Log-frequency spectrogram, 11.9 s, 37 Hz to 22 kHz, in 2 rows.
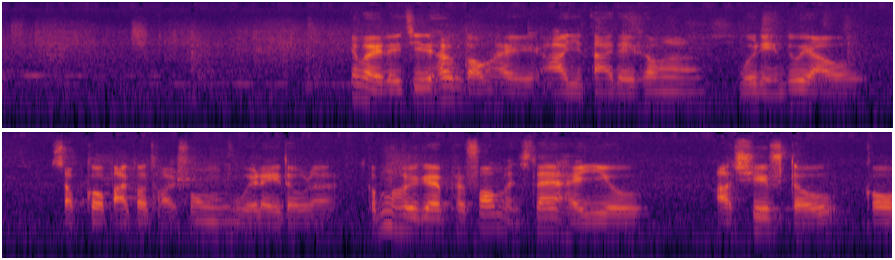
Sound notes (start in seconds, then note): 0.0 plastic tarp rustling; 2.7 Cantonese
